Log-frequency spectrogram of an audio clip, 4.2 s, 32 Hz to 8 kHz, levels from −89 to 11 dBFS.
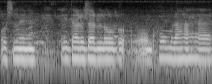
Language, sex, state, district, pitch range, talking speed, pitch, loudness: Hindi, female, Bihar, Patna, 155-170 Hz, 100 wpm, 165 Hz, -13 LUFS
